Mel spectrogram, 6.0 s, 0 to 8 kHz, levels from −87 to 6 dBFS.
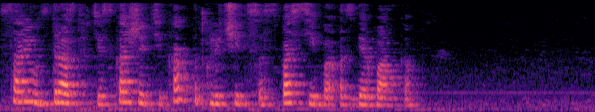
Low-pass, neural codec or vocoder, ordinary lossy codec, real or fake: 7.2 kHz; none; MP3, 64 kbps; real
